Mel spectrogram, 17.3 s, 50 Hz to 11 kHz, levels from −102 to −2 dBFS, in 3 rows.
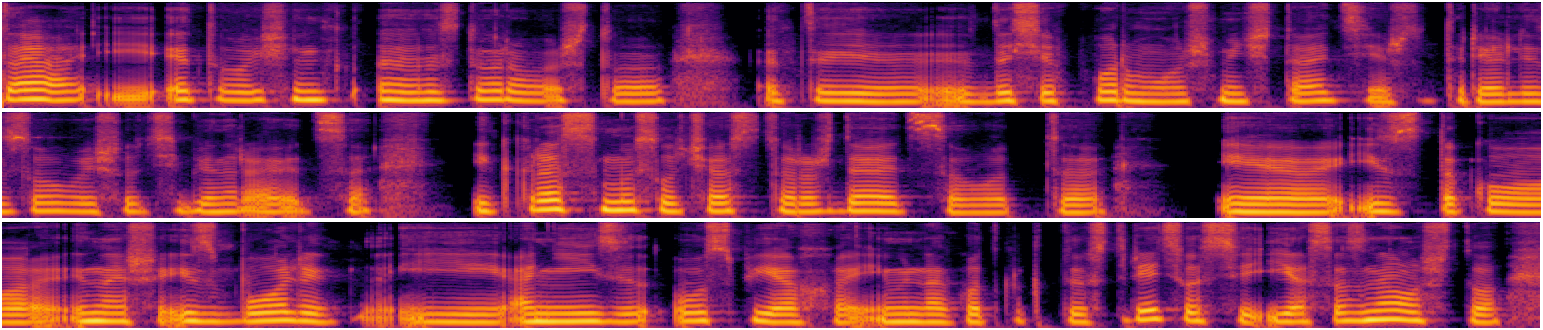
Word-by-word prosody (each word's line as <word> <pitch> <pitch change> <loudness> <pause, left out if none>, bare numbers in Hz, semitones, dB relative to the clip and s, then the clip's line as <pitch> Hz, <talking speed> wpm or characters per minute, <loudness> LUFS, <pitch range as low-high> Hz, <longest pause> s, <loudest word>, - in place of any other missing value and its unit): Да, 240 -2 +5
и - - -4
это 235 -1 -1
очень 230 +2 +1
к - - -23
э, 225 -1 +3
здорово, 225 -1 -1
что, 200 +1 -5 0.3
э, 215 - -3
ты 205 -4 -1
до 200 +2 +1
сих 210 0 -2
пор 225 0 +1
можешь 195 +2 -2
мечтать, 215 +2 -2
и - - -2
что 215 - -13
ты 230 - -7
реализовываешь, 195 0 -2
вот, 195 - -5
тебе 210 -3 -3
нравится. 195 - -2 0.4
И 210 - +1
как - - -12
раз 245 0 +6
смысл 230 -3 +3
часто 205 0 -1
рождается 200 -1 +1
вот, 175 0 -5
э, 180 0 0 0.4
и - - +1 0.5
из 200 0 -1
такого, 190 -2 0
знаешь, 205 -2 +4
из 205 -2 +2
боли, 205 -1 +3
и, 185 -1 -2
а - - +2
не 200 0 +6
из 195 0 -1
успеха. 210 -3 0
Именно 190 -2 +1
вот 185 -1 0
как 220 - -14
ты 190 - -3
встретился 225 +2 0
и - - -1
осознал, 220 +4 +4
что, 185 -2 -3
205 Hz, 170 wpm, -22 LUFS, 195-220 Hz, 0.5 s, раз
